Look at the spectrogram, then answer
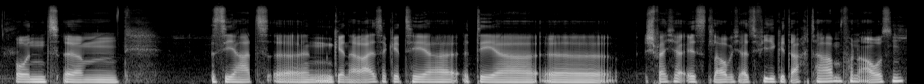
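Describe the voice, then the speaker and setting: Recorded with a dry, close sound and no echo, a man speaks at a very slow pace and medium pitch, keeping fairly even intonation and very even loudness. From Thuringia, Germany. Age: 30s. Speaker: political staffer. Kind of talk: casual interview. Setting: office in parliament building.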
